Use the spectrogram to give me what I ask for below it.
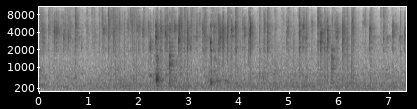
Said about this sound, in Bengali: শুকনো লঙ্কা মৌরি আর তেজপাতা ফোড়ন দিয়ে দিলাম বন্ধুরা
